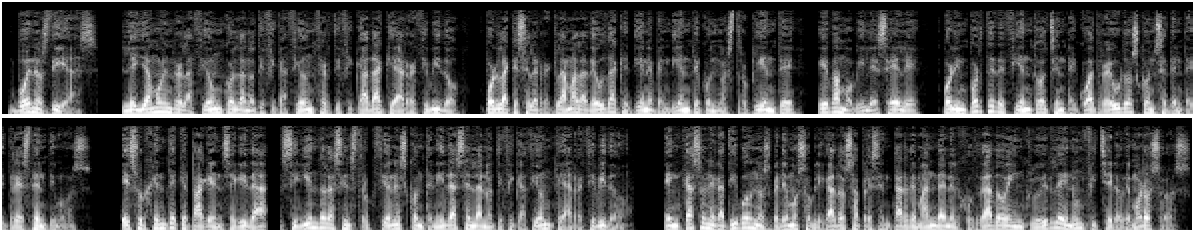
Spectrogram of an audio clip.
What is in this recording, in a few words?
audio call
